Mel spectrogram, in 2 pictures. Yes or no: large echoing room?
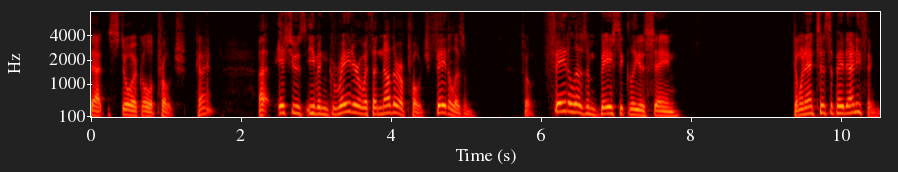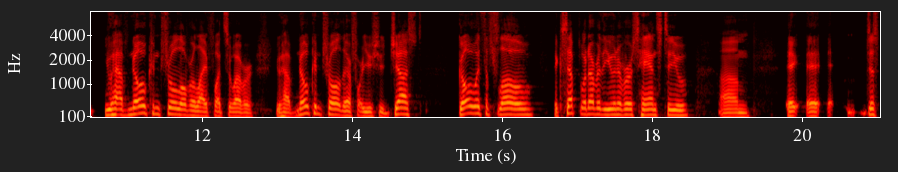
yes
